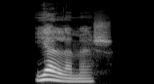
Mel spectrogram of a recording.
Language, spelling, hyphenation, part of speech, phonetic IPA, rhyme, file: Hungarian, jellemes, jel‧le‧mes, adjective, [ˈjɛlːɛmɛʃ], -ɛʃ, Hu-jellemes.ogg
- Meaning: of strong character, of high principles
